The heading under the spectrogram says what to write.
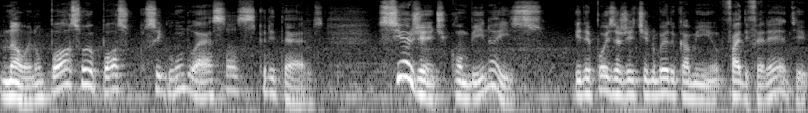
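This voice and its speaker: A man's medium-pitched voice with vocal fry and lively intonation, plus audible room echo. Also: moderate pace. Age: 60s. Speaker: business consultant. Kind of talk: podcast interview.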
